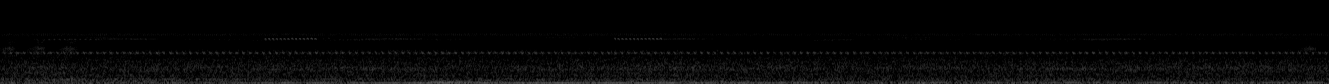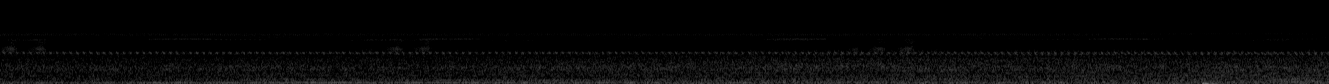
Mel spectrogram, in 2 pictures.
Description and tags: Night time ambiance
night, time, ambiance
